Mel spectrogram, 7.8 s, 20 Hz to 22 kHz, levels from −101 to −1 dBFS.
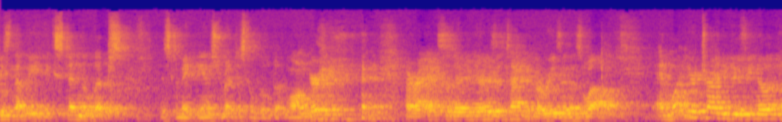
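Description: Gain pumping runs through the whole clip. The gain swings by roughly 5 dB. Loud and soft parts sit close in level, and the sound feels squashed. Likely cause: excessive input gain feeding a fast limiter.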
